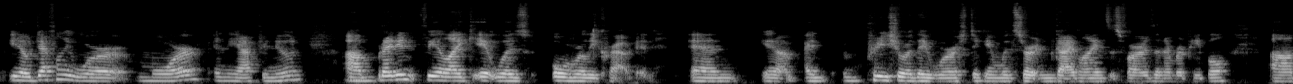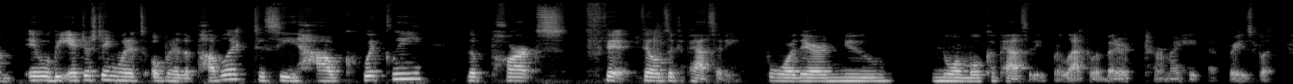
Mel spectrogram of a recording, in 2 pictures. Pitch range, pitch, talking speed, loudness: 155-185 Hz, 165 Hz, 170 wpm, -20 LUFS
